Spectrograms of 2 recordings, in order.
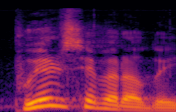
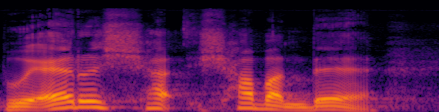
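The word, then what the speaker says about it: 부에르샤바 (באר שבע): 그런데 이 샘에 관한 이름이 부엘세바라고 되어 있잖아요. 이 부엘세바가 맹세의 우물이란 뜻이에요. 원래는. 그런데 이게 원래 발음은 부에르샤바인데 이 쉐바라는 게 일곱이라는 뜻이란 말이에요.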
